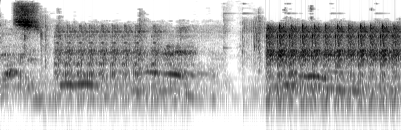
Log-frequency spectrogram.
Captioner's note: DOOM monster groaning; gunfire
